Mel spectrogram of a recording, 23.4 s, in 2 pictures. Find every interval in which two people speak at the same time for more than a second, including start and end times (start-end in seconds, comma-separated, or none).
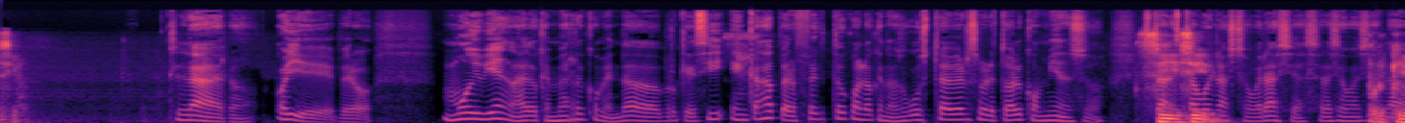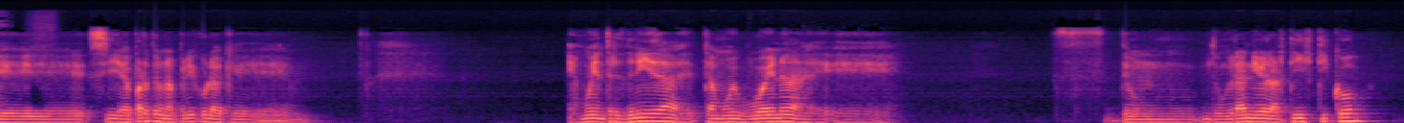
none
